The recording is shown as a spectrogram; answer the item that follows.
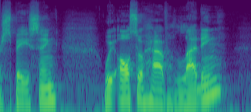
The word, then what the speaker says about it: leading: referred to as letter spacing we also have letting not to be confused with leading it's pronounced letting and that's a space between lines of text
